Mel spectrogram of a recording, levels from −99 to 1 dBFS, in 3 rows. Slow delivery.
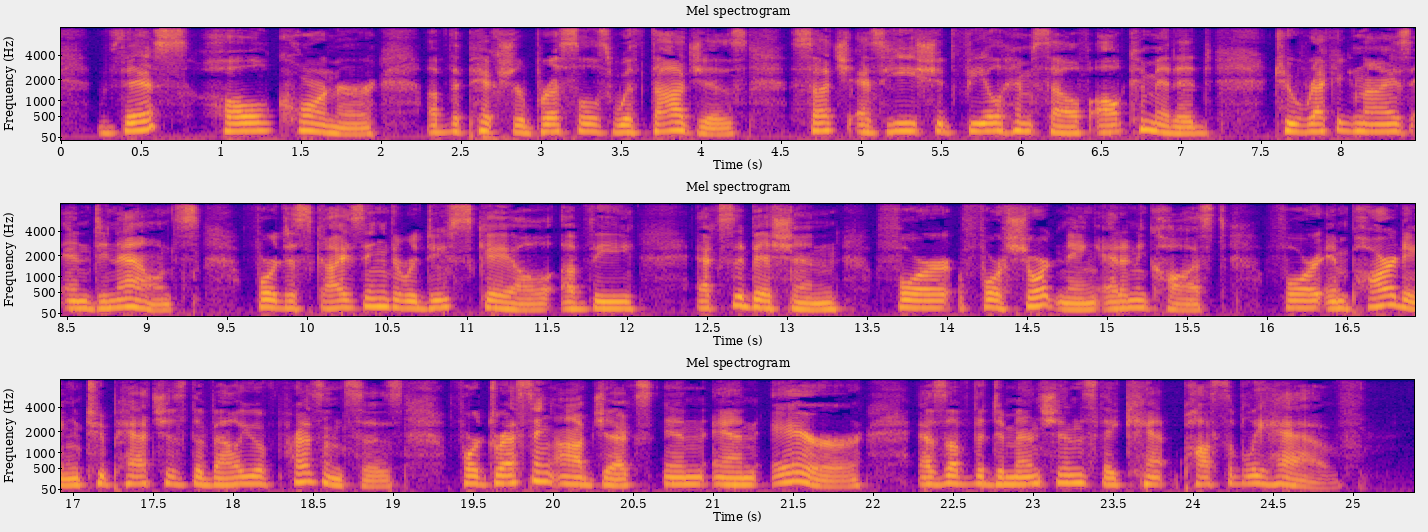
Yes: slow, 130 wpm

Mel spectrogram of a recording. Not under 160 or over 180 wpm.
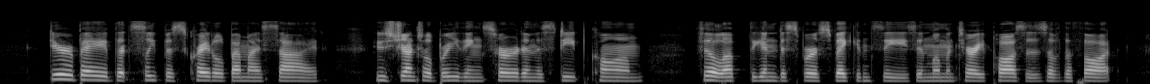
No: average, 140 wpm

